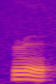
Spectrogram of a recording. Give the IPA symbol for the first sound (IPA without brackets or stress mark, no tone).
ɻ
